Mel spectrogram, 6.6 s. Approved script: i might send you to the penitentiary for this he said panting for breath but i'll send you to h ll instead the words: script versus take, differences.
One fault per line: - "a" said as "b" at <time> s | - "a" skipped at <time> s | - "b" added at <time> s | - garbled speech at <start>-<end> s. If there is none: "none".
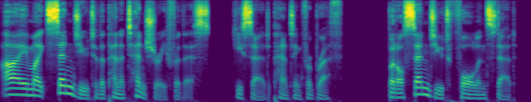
- "h ll" said as "fall" at 5.6 s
